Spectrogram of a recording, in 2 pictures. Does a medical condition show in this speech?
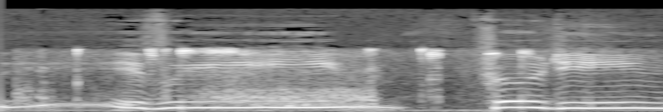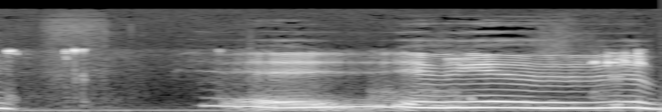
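Yes: Parkinson's disease; deep brain stimulation surgery, severe dyskinesia before surgery, worse with adrenaline or focus, symptoms fluctuate.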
